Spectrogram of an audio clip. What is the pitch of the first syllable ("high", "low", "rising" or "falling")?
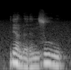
falling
